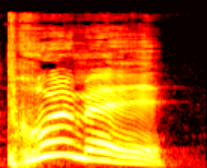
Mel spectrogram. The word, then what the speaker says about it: Prömel: Der heißt aber doch Prömel. Mensch. Der wird mit Ö M geschrieben. Es gibt kein Wort, das mit einem Vokal und einem M hinterher geschrieben wird und wo das M kurz ausgesprochen wird, außer vielleicht Oma.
